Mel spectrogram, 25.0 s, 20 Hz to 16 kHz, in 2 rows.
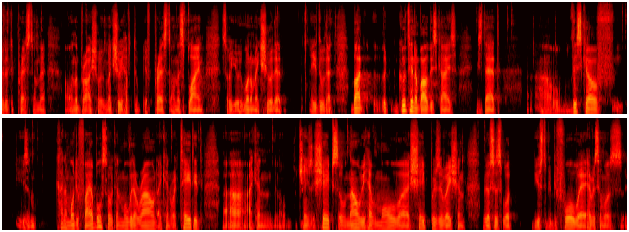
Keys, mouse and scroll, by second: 0.6 e, 1.5 click, 1.9 e, 3.5 click, 5.1 alt+middle click, 5.4-6.6 alt+drag, 7.6 alt+middle click, 9.4 click, 10.6 alt+middle click, 12.2 click, 12.3 click, 12.7 alt+middle click, 12.9 alt+right click, 14.4-15.1 click, 15.9-16.6 alt+drag, 18.3-19.5 alt+click, 19.6 alt+middle click, 21.9 alt+right click.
